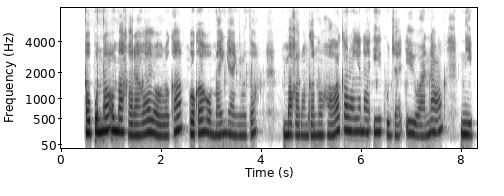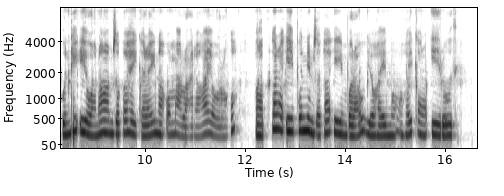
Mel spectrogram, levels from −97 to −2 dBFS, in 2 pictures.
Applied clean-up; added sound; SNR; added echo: neural mask model DeepFilterNet 3.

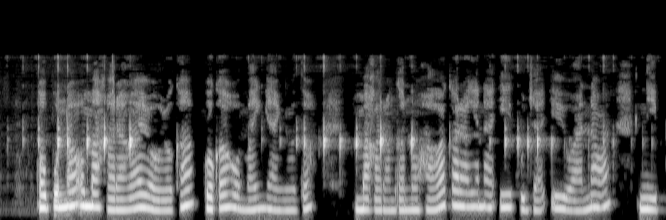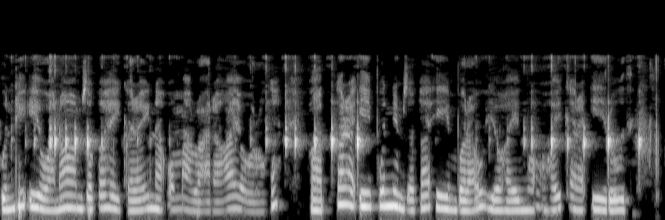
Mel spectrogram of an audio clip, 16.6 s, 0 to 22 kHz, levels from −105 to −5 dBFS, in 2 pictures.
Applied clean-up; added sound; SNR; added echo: classical method Wiener filter.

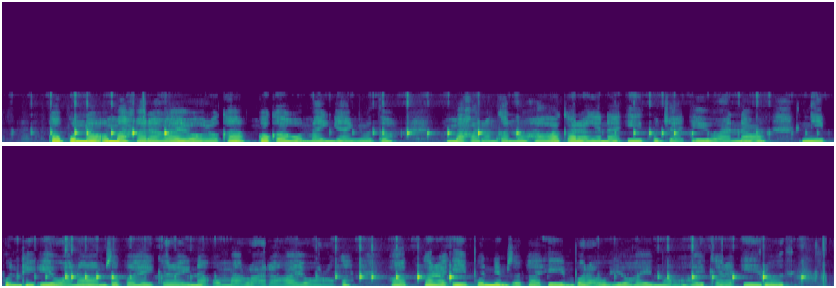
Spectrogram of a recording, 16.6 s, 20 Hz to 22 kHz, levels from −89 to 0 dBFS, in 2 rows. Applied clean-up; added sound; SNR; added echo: none; Tap; 7 dB; none.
